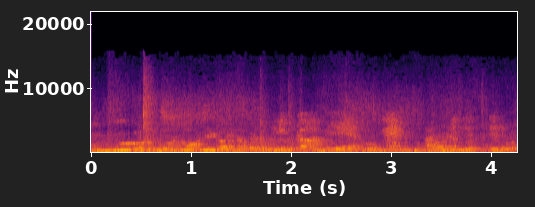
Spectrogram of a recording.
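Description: Many children's voices chattering and calling out over one another, with several high-pitched voices rising and falling.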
